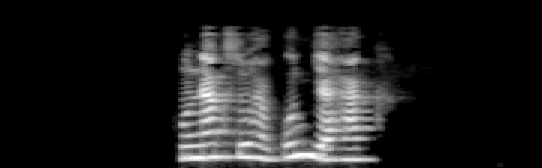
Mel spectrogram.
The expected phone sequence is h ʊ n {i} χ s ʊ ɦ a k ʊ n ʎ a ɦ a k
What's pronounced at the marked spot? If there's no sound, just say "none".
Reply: a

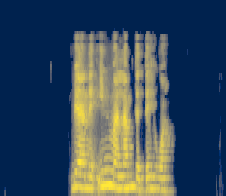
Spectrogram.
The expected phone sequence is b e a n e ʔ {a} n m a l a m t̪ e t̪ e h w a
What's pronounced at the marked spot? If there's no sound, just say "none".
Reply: i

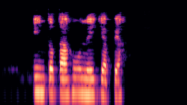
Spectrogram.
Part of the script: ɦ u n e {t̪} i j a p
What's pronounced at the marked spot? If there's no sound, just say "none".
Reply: none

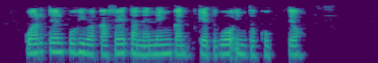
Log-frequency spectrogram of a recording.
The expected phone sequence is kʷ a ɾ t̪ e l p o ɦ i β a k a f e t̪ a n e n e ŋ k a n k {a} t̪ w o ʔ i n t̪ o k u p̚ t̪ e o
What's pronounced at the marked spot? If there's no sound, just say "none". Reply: e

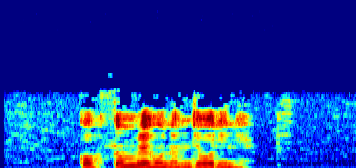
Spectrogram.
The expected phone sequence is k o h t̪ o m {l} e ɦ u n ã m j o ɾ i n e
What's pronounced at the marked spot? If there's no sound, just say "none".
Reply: ɾ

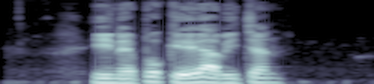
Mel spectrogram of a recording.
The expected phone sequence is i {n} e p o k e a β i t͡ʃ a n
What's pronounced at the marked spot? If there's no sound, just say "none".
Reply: n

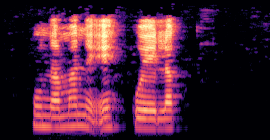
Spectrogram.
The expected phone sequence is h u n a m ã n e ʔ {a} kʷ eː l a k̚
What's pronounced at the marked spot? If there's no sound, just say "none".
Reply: e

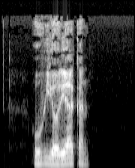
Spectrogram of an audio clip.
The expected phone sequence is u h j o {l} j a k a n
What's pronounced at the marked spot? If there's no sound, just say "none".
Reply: ɾ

